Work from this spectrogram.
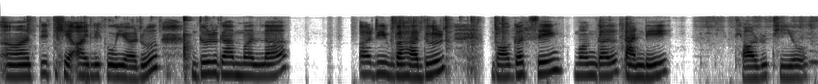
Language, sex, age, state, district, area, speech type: Nepali, female, 18-30, West Bengal, Kalimpong, rural, spontaneous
